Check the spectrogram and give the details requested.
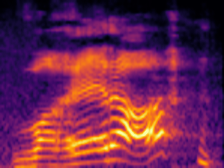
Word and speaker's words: Wagera: नहीं, जो correct pronunciation है उर्दू में वगैरह का, वो वगैरह है ना, गैन से, गैन वगैरह। तो इंग्लिश में अगर वगैरह लिखेंगे तो GHAIRA लिखेंगे, वगैरह।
